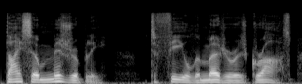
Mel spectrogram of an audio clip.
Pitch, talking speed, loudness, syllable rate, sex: 95 Hz, 180 wpm, -17 LUFS, 5.4 syllables/s, male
